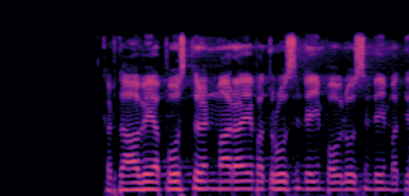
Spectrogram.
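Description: A man sings through a microphone in a steady voice.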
